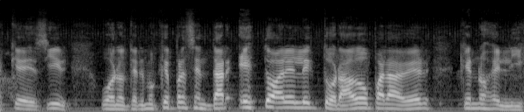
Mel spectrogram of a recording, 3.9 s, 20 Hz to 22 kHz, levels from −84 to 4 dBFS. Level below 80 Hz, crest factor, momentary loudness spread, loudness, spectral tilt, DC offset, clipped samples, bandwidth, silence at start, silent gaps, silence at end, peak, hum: -46 dBFS; 20 dB; 8 LU; -22 LUFS; -6 dB/octave; under 0.1%; under 0.1%; 15 kHz; 0 s; none; 0 s; -2 dBFS; none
